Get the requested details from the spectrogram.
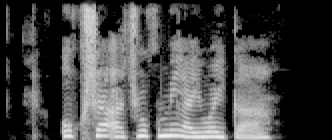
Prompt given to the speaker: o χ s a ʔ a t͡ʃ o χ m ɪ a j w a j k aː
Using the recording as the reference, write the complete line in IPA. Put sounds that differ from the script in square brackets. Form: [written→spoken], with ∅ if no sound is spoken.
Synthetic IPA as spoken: o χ [s→ʃ] a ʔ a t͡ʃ o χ m ɪ a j w a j k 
